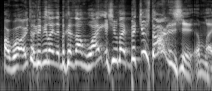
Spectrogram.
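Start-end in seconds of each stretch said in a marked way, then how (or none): 0.1-1.6 fast, high, affronted question; rushed high-pitched indignation; mock affront. Acted neighbour's indignant reply. 1.9-2.9 very high indignant retort; pitched-up accusing comeback; mock outrage. Acted angry retort in quarrel.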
